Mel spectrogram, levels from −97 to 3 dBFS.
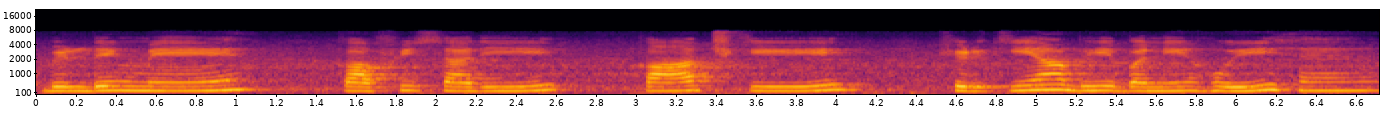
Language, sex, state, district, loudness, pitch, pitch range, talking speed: Hindi, female, Rajasthan, Jaipur, -16 LUFS, 205 Hz, 195-215 Hz, 100 wpm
